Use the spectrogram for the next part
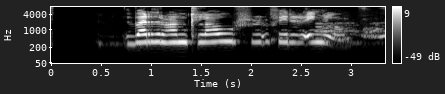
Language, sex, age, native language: Icelandic, male, 10, Icelandic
